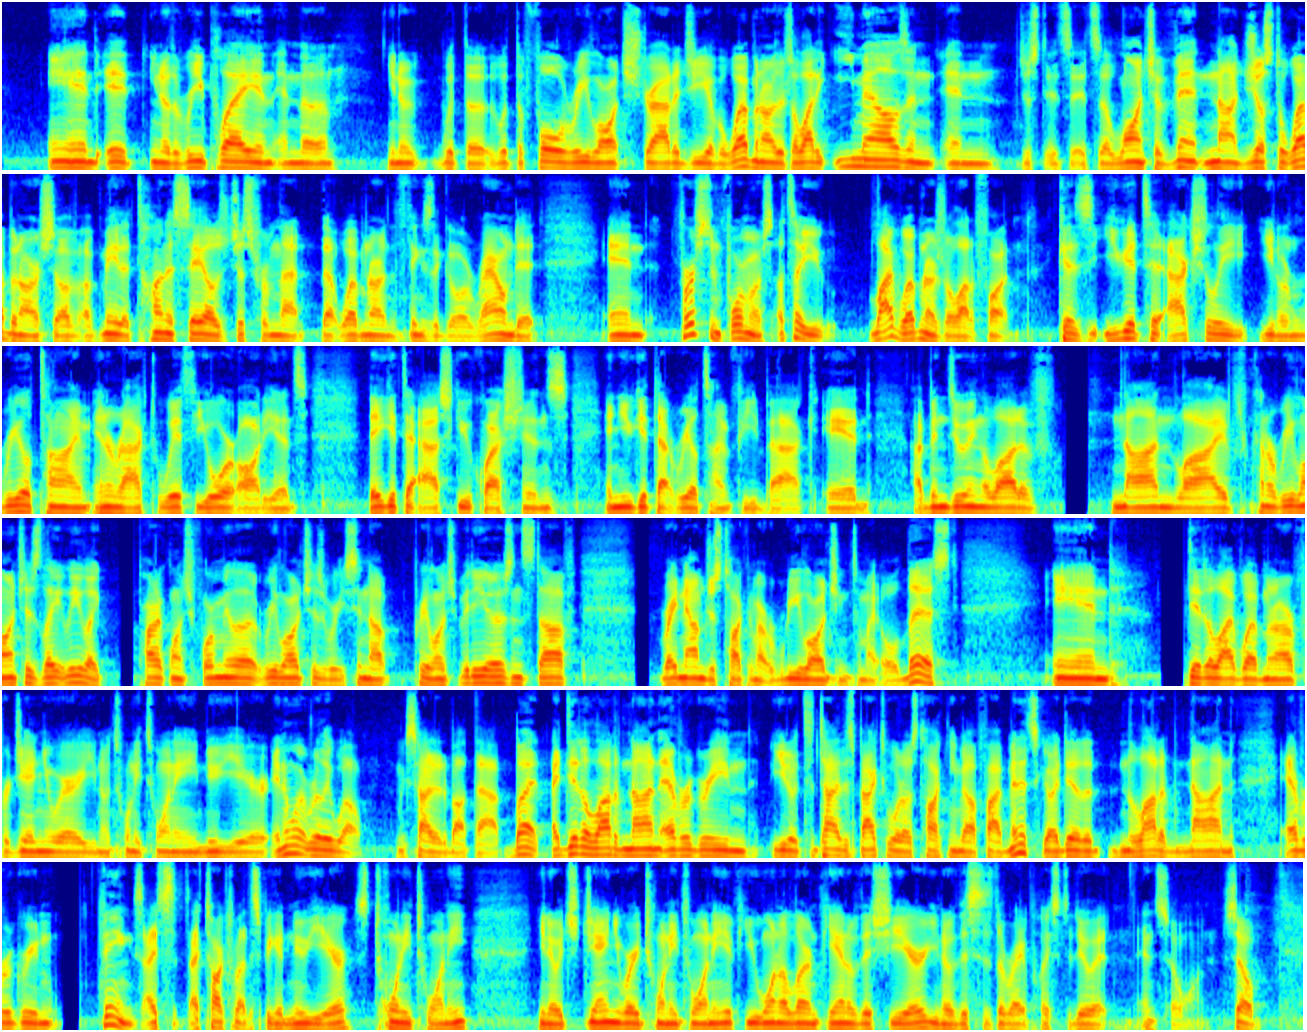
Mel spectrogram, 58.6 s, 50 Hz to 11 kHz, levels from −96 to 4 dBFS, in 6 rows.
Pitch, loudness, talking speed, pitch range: 100 Hz, -16 LUFS, 235 wpm, 95-110 Hz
